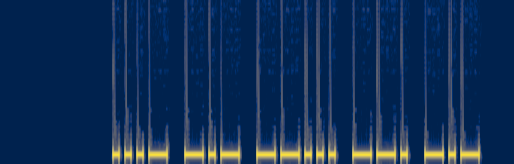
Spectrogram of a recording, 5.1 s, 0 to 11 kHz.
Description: Morse code, heard as a keyed tone, about 20 wpm, 700 Hz. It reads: VK7GK
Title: DXCC-100 Call Signs - 5 Characters - 20wpm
